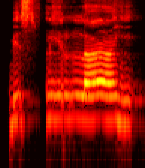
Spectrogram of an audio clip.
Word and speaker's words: بسم الله: Bismillahi, membacanya jangan bismi bismillahi. Nah, itu salah. Membacanya bismillahi.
